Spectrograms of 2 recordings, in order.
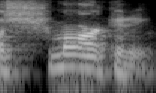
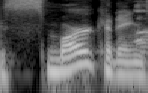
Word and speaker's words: Smarketing: First of all, schmarketing. You got to say it Oh, like you're from schmar- Brooklyn. oh, There you go. schmarketing, There you go.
